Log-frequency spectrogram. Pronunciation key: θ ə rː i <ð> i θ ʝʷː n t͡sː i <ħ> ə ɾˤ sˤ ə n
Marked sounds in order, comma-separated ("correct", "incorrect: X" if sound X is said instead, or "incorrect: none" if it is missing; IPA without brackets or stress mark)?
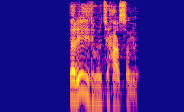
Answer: correct, correct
